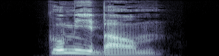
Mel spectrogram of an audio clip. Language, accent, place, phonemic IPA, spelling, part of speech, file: German, Germany, Berlin, /ˈɡʊmiˌbaʊ̯m/, Gummibaum, noun, De-Gummibaum.ogg
- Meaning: rubber fig, rubber tree, rubber plant (Ficus elastica)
